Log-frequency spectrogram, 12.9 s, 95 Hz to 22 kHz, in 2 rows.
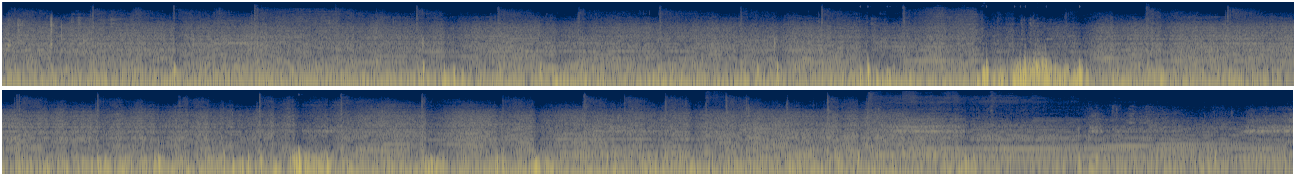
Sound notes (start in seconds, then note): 1.6 clicks; 3.1 wind blowing; 11.5 soft music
